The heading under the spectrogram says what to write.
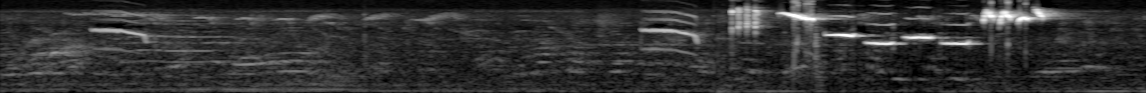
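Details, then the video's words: Male brown-chested jungle flycatcher song in a flute-like style. Near-silence gives way to a single downslurred whistle, then a burst of short, clear whistled notes at varied pitches. "SUARA SRDC JANTAN KALIAN.!! PANCINGAN SRDC SIKATANRIMBADADACOKLAT, SUARA SRDC, SRDCNYULING"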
